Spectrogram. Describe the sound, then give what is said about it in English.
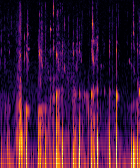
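A hippo slurping water: a quick, irregular run of wet, gulping splashes and sucking noises, fairly loud and steady throughout, with no voices. “Oh, listen to him slurp, pal.”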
